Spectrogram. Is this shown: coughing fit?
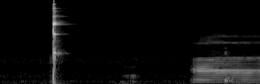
no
